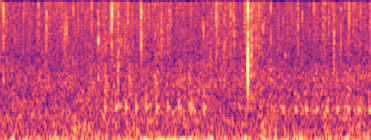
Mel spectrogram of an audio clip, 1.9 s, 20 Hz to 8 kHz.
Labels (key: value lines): label: biophony
recorder: SoundTrap 500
